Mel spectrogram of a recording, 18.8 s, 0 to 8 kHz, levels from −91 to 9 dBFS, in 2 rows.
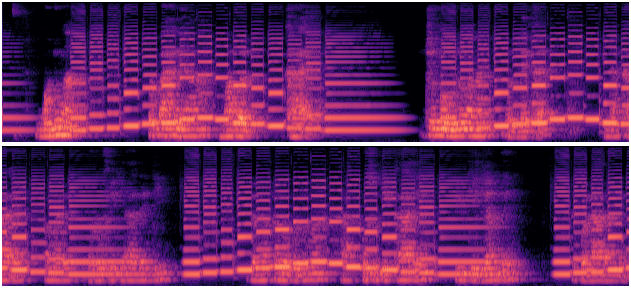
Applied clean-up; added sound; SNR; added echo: none; Wind instrument, woodwind instrument; -3 dB; reverberation time 0.7 s.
